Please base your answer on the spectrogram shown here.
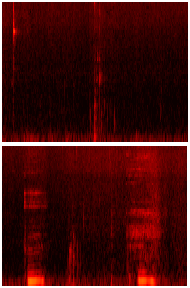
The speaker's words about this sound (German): Wenn Sie nicht wollen, dann trinke ich jetzt eben die Milch alleine.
